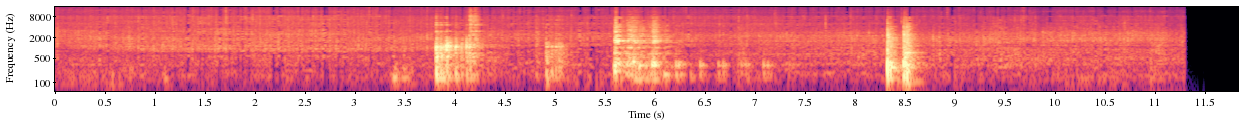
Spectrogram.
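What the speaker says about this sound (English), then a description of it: "But before that I'll add the tomatoes and fry it." Tomatoes fry in masala in a pan for stuffed calamari with a steady close sizzle. Three loud bursts of spoon-on-pan stirring and scraping break through it.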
